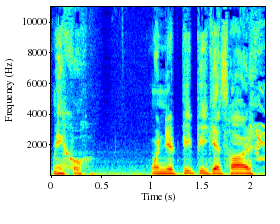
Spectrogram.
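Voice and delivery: heavy, exaggerated Mexican accent. Imitating his dad giving him a talk in middle school, exaggerated mexican accent. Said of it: "I gotta make it sound like, for the listeners, you know, because my dad Mexican".

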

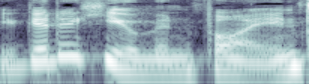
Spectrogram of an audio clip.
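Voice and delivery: usual speaking voice

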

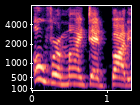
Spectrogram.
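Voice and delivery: loud, very slow, drawn-out shout. The prince's father shouts at his son inside the house: shouting. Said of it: "the prince's father was shouting".

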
